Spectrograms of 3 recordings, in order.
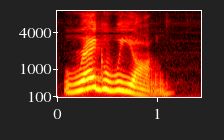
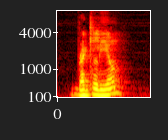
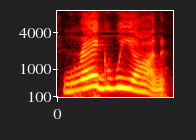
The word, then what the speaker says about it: Reguilón: And he was pronouncing Reguilón as Reguion. Now, I have a question. Okay? Because this doesn't seem to be, like, a particularly difficult name because it's phonetic. – Reguilón? – Well, okay, no, so I guess it's not phonetic. But there's no W anywhere.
